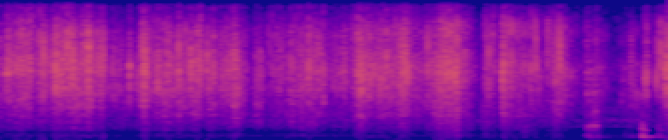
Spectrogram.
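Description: Clear plastic shrink-wrap on a large artbook crinkling and crackling as it is handled and pulled open.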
